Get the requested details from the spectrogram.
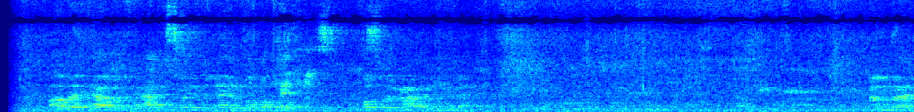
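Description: Voices of a crowd murmur in a large echoing hall.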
